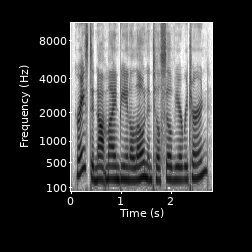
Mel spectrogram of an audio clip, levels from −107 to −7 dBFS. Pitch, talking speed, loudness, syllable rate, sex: 230 Hz, 190 wpm, -17 LUFS, 6.1 syllables/s, female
